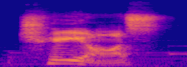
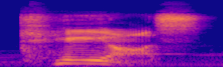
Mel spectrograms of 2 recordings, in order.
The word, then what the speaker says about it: chaos: and by the way remember the ch sound like for example watch speech it's not going to be applicable to this word this is not gonna be chaos but rather chaos okay chaos and by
